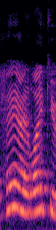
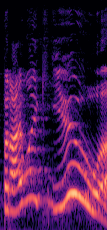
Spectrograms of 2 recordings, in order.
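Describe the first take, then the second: First: Said in the usual way. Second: "But I like you" with "you" leaned on, much higher and slow; stress on you. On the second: Retold or imitated. Vlogger answering a YouTuber's compliment, stressing "you". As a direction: stretch out and lift the word "you". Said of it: "and you're like".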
